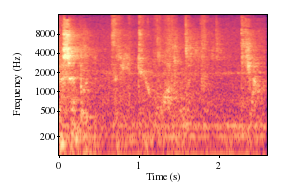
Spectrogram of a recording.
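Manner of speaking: barely audible whispered countdown. Acted. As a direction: whisper shyly to the horse. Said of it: "whispers to the horse".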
